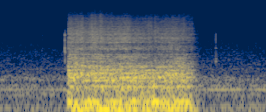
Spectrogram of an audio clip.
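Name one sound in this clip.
A metal drawer slides out.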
